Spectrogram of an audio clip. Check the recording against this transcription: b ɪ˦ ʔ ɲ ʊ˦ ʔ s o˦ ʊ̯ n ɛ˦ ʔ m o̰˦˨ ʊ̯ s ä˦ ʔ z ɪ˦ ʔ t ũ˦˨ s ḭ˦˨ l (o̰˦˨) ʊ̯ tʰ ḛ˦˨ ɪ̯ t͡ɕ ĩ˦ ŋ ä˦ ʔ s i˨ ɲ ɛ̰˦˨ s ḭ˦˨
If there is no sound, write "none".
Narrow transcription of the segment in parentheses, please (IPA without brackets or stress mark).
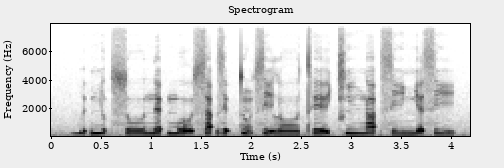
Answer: o˨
